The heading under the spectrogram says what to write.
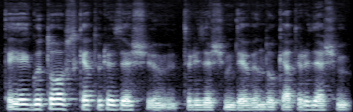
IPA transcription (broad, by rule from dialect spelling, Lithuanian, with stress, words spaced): ˈtɐɪ ˈjɛɪɡʊ ˈtoːs kʲɛtʊrʲɛzʲˈdʲæːʃʲɪm ˈtʲrʲɪzʲdʲɛʃʲɪm dʲɛʋʲɪnˈtʊ ˈkʲæːtʊrʲɛzʲdʲɛʃʲɪm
